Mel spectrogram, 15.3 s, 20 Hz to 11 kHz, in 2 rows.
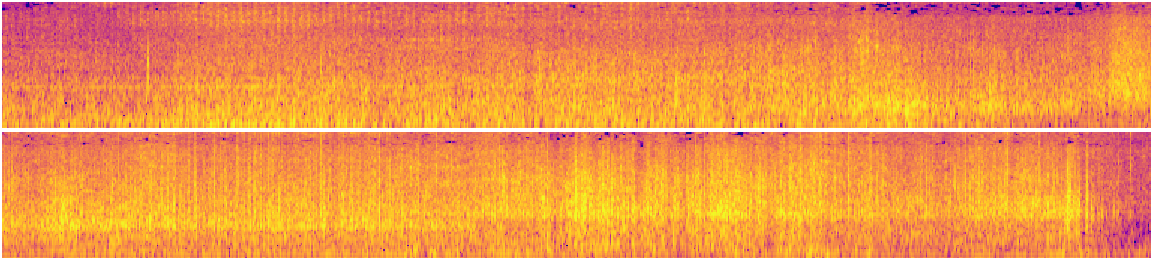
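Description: Wind rushing over a microphone held outside a moving ZAZ-965 car, mixed with its road and running noise.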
